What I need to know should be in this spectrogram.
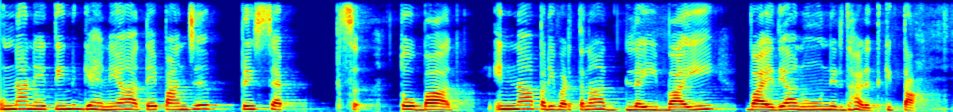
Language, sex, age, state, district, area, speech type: Punjabi, female, 30-45, Punjab, Amritsar, urban, read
